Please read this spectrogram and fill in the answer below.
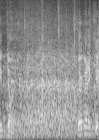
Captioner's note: laughter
